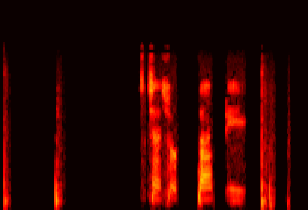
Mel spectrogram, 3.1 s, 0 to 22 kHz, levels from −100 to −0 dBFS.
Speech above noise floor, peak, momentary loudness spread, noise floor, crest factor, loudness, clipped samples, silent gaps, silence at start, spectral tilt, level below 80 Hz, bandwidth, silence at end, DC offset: over 47 dB; -24 dBFS; 14 LU; under -90 dBFS; 24 dB; -44 LUFS; under 0.1%; 0.12-0.54 s, 0.66-1.39 s, 1.79-1.97 s, 2.14-2.25 s, 2.48-2.60 s; 0.05 s; -4 dB/octave; -80 dBFS; 9 kHz; 0.35 s; under 0.1%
